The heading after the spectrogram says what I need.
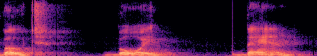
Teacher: it is definitely a stop sound because the airflow is stopped by the 2 lips put together, right? As when we say p, right? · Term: bilabial stop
